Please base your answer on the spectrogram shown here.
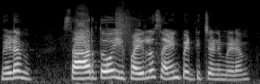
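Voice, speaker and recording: A woman's voice: high voice, quick pace, a bit bright. A woman acting as a chatty, polite office worker in a comic sketch. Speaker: office employee in a comedy skit.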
